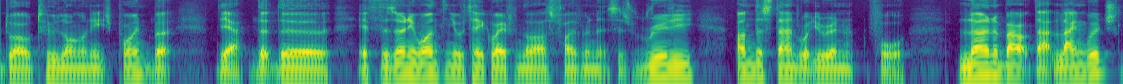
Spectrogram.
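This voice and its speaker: Low-voiced man giving structured advice. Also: a little mellow, no room sound, clean studio sound. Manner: structured, advising, lays out numbered points. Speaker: podcast co-host. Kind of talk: casual podcast discussion.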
